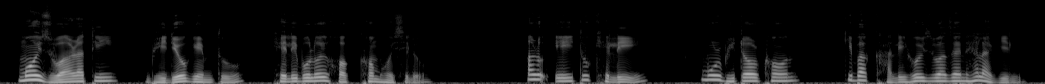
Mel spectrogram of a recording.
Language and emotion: Assamese, sad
